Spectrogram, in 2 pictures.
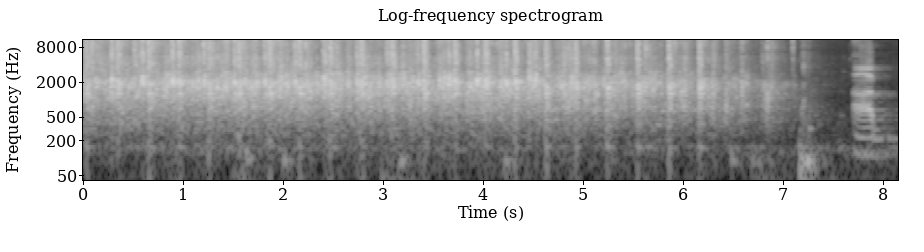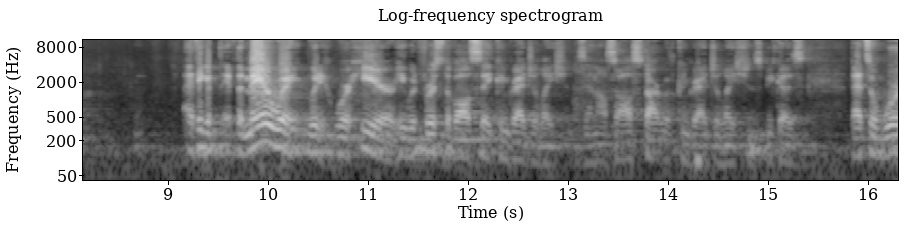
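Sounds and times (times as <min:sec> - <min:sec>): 
audience round of applause: 0:00.0 - 0:07.2
speech: 0:07.7 - 0:08.2, 0:09.2 - 0:16.2.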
